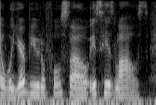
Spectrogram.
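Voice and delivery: ordinary delivery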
